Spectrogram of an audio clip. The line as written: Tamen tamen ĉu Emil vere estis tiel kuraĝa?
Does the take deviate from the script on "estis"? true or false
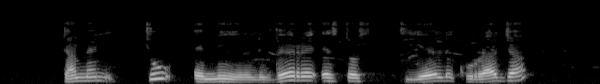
true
